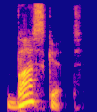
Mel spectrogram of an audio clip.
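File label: "bosket", British English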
